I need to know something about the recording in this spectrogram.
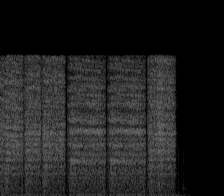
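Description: Aerosol spray-paint can hissing in a few spurts, then cutting off sharply near the end.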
